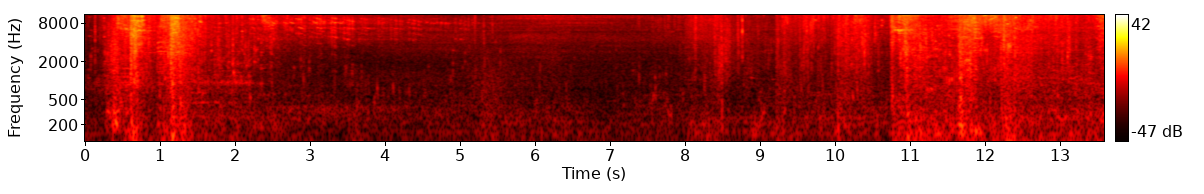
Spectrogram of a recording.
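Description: Sword blows land with sharp, heavy impacts.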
